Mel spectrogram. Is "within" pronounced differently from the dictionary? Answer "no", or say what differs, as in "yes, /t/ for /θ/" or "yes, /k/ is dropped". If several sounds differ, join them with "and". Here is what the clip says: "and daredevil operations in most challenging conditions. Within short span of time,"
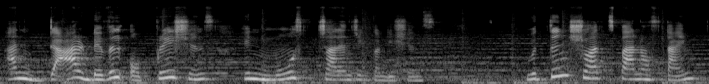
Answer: yes, /t/ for /θ/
